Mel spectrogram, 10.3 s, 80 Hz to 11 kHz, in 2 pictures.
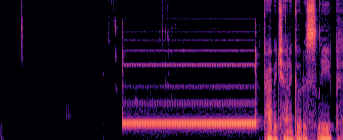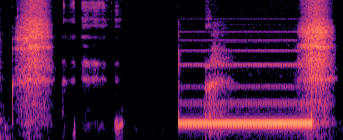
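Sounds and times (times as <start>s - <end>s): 
telephone ringing tone on an outgoing call: 1.8s - 3.9s, 7.8s - 9.9s
speech: 4.0s - 5.7s.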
